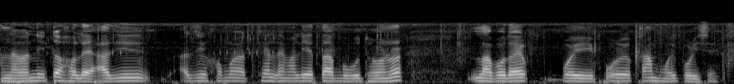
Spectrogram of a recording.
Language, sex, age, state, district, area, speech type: Assamese, male, 30-45, Assam, Darrang, rural, spontaneous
